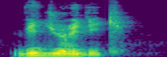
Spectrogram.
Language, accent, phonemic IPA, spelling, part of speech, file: French, France, /vid ʒy.ʁi.dik/, vide juridique, noun, LL-Q150 (fra)-vide juridique.wav
- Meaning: legal vacuum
